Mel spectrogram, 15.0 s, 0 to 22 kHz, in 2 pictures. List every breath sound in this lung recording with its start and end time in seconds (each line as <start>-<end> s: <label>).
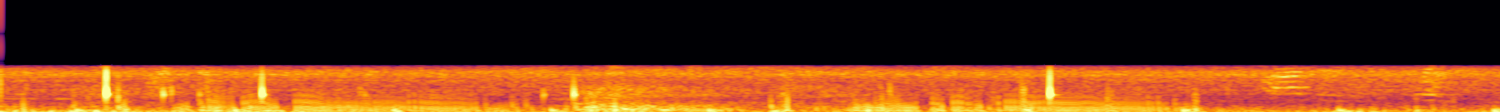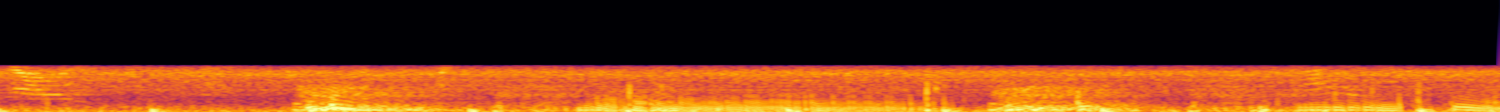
0.76-2.68 s: rhonchi
2.73-3.81 s: inhalation
4.13-6.05 s: rhonchi
8.97-9.83 s: inhalation
10.41-12.33 s: rhonchi
12.49-13.36 s: inhalation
